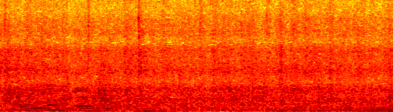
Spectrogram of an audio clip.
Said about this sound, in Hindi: वर्षा को देखो ना वर्षा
